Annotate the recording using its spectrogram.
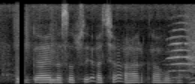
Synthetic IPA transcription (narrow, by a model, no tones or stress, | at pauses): ɡaːelɐsɐbseɐtːʃʰaɦaɾkaɦoːɡaː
